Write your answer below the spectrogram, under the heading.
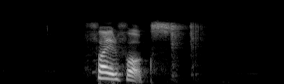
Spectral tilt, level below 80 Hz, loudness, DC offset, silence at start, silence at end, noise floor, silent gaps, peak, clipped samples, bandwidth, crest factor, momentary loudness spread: -2 dB/octave; -70 dBFS; -21 LUFS; under 0.1%; 0.95 s; 0.9 s; -78 dBFS; none; -4 dBFS; under 0.1%; 8 kHz; 22 dB; 15 LU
